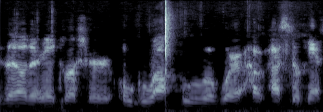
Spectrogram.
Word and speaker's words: Ovie Oghoufo: It was, however you say the other edge rusher, Oguafu, I still can't say his name. I'm sorry. Ovie Oghoufo.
